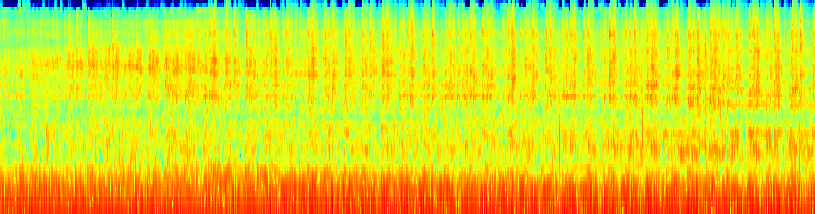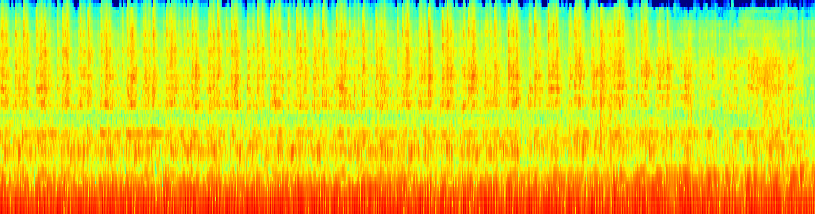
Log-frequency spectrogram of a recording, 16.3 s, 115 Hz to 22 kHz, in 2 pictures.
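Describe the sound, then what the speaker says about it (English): Cammed Chevrolet Malibu engine with a Texas Speed Chopacabra cam, LS7 lifters and a cheap Chinese muffler, idling steadily and loudly close by with a continuous deep rumble and faint uneven chop, no talking. "When it's cold, it doesn't chop real hard right away. It's got to come off a high idle, but just got a Chinese muffler on there."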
